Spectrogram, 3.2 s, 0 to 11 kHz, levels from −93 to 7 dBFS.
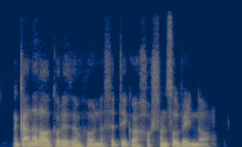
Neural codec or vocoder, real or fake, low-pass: codec, 24 kHz, 0.9 kbps, DualCodec; fake; 9.9 kHz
